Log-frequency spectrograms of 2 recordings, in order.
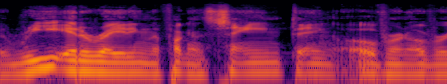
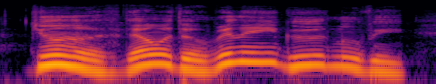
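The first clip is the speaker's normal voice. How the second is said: mocking put-on voice, higher pitched; 7 semitones higher, 3 dB louder than usual. Mimicking how the other speaker pitched a movie: impression of Joe. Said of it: "that was a good impression of it".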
